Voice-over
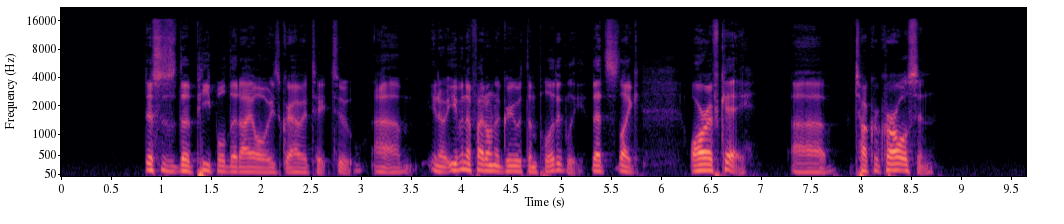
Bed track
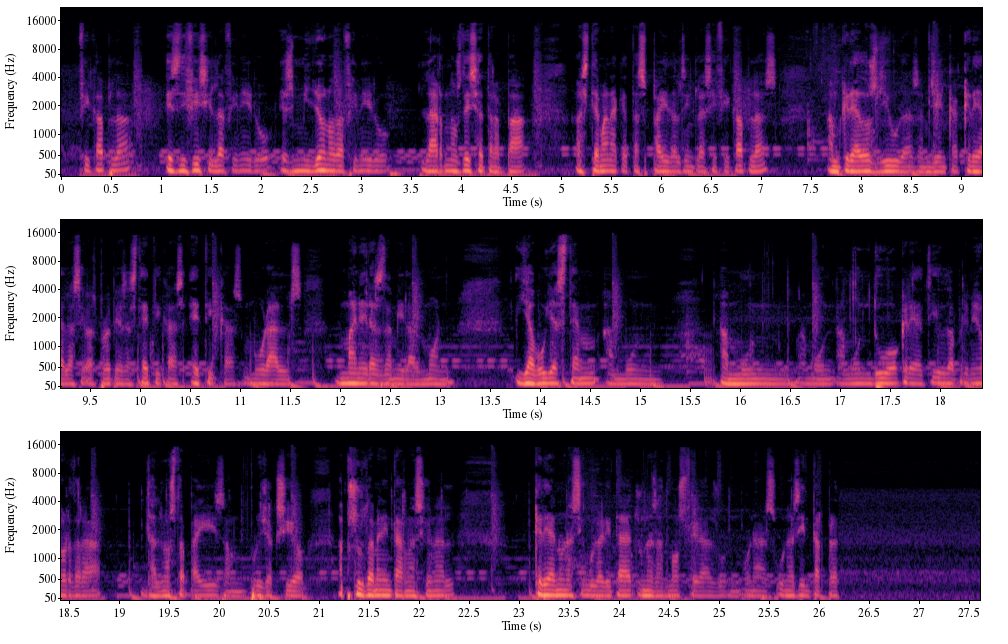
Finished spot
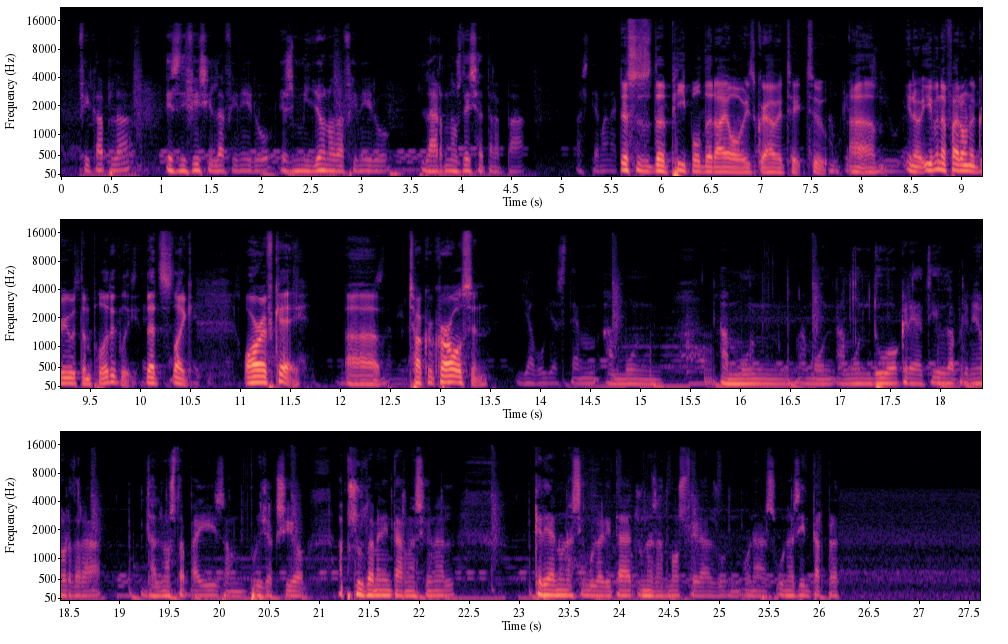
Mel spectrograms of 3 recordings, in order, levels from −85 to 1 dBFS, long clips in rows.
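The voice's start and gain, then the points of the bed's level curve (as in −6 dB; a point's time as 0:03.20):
4.75 s, +2.5 dB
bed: 0:03.99 −4 dB
0:04.84 −23.5 dB
0:14.14 −23.5 dB
0:14.72 −1 dB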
